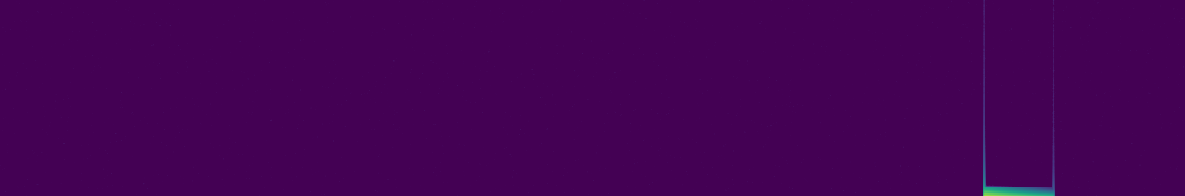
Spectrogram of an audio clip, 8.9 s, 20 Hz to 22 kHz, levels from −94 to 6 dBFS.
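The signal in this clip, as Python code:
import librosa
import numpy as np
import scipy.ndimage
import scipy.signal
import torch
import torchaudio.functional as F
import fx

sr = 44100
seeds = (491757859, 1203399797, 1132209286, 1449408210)

y = fx.strike_metal(sr, length_s=0.52, level_db=-8.0, body='plate', hz=145.0, decay_s=1.2, tilt_db=6.0, modes=5)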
